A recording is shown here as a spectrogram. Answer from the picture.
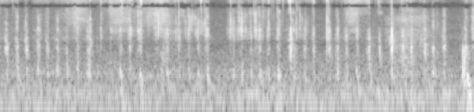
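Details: Pet guinea pig named Max, a sheltie, eating fresh-picked dandelions; rapid crunchy nibbling clicks and rustling leaves in quick irregular bursts throughout.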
